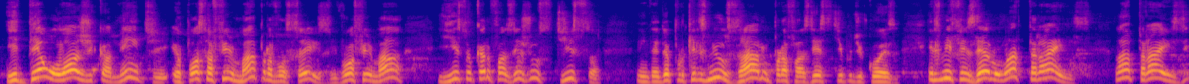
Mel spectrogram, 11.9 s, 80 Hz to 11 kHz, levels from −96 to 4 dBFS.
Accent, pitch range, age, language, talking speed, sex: Brazilian, 170-255 Hz, 60-79, Portuguese, 165 wpm, male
